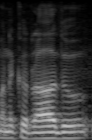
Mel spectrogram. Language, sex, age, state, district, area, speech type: Telugu, male, 45-60, Andhra Pradesh, Nellore, rural, spontaneous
